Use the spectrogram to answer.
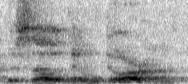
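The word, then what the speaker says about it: Basilikon Doron: Free Monarchs, and I need help on the pronunciation on this one. Basilicon Dorna or Dorn? Doron, right? Yeah. Basilican Dornan, right? Yeah, Basilicon Doron.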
